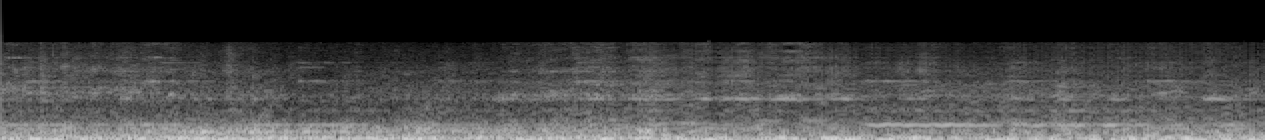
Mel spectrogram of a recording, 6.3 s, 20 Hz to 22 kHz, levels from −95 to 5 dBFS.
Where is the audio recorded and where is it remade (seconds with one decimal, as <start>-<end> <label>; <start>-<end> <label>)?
0.0-3.2 recorded; 3.2-6.3 remade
